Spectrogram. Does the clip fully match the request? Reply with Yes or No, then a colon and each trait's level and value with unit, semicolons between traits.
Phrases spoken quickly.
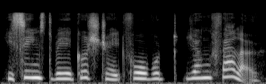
Yes: fast, 225 wpm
